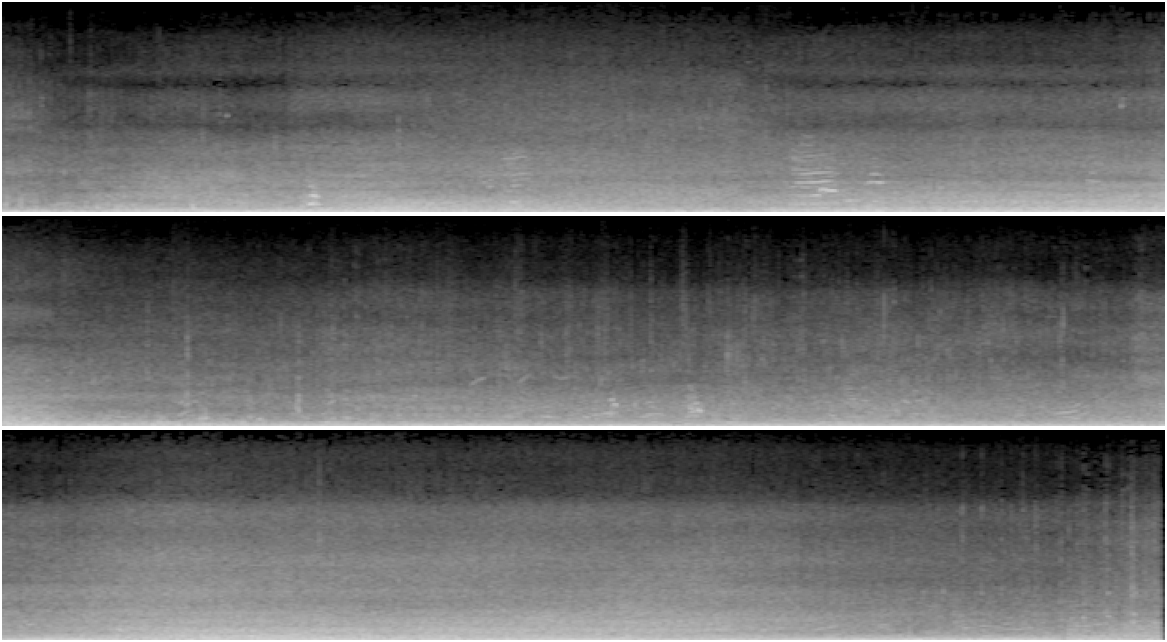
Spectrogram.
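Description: Wind blows hard, rumbling and buffeting.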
